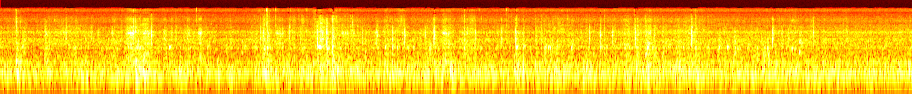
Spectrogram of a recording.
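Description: Land Rover driving over a rough bush track, heard from inside: a steady engine and rolling rumble with irregular knocks, rattles and squeaks from the body and suspension as it bumps along.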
